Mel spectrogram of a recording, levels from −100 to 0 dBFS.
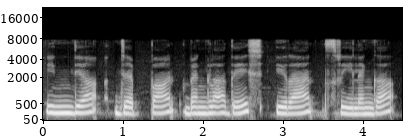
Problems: none marked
